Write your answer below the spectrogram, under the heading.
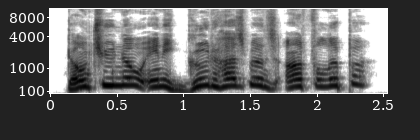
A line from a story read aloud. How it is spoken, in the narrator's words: I asked desperately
